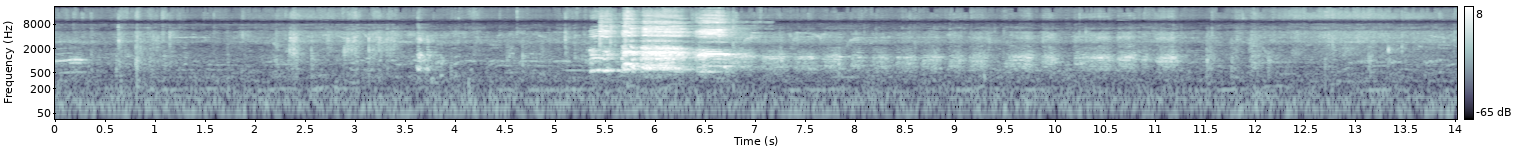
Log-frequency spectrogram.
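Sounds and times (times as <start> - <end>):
rooster crowing: 5.4 - 7.1.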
